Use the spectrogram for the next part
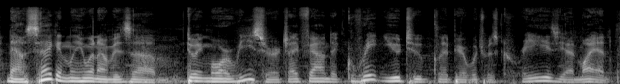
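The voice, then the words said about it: Put-on public radio host voice. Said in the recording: “I have to get my NPR voice here.”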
